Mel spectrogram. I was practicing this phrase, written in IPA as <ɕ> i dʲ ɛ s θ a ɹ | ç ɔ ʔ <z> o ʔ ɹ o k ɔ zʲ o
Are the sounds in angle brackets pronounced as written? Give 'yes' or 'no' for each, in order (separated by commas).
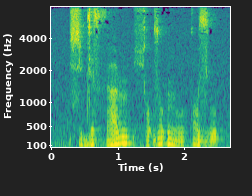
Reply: yes, yes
